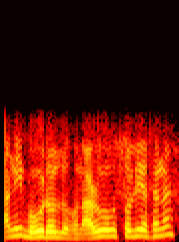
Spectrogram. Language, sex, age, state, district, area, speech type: Assamese, male, 18-30, Assam, Darrang, rural, conversation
